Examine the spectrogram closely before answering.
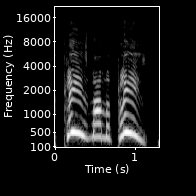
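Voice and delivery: high-pitched pleading, hammed up; mock begging. Platforms begging creators to go live, mock pleading. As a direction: plead like a kid begging mama.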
